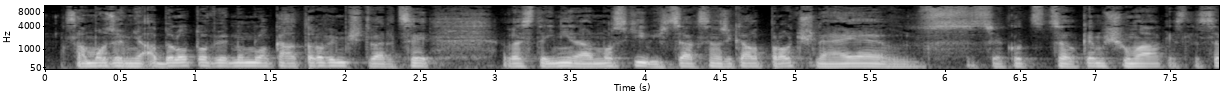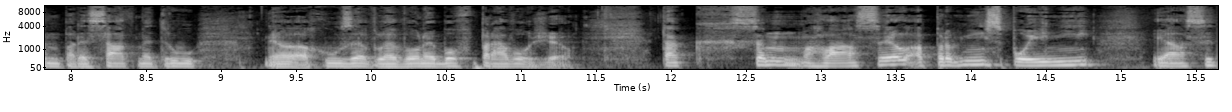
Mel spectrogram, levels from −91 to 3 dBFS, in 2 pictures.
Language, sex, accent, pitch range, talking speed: Czech, male, native, 105-135 Hz, 150 wpm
